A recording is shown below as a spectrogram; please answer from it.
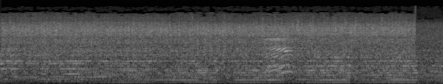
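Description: Steady rush of a creek spilling over shallow rock ledges in a small waterfall, heard under background music with sustained notes.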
